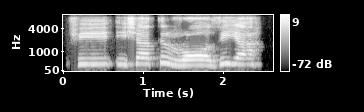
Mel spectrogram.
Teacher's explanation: را میں تفخیم ہوگی اور ساتھ الف ہے شیوا مستعلیہ, وہ بھی موٹا ہو گیا.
